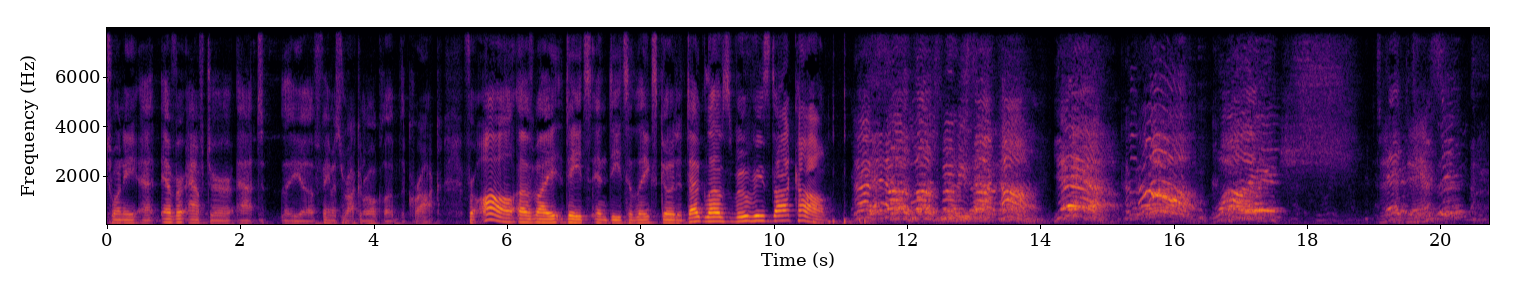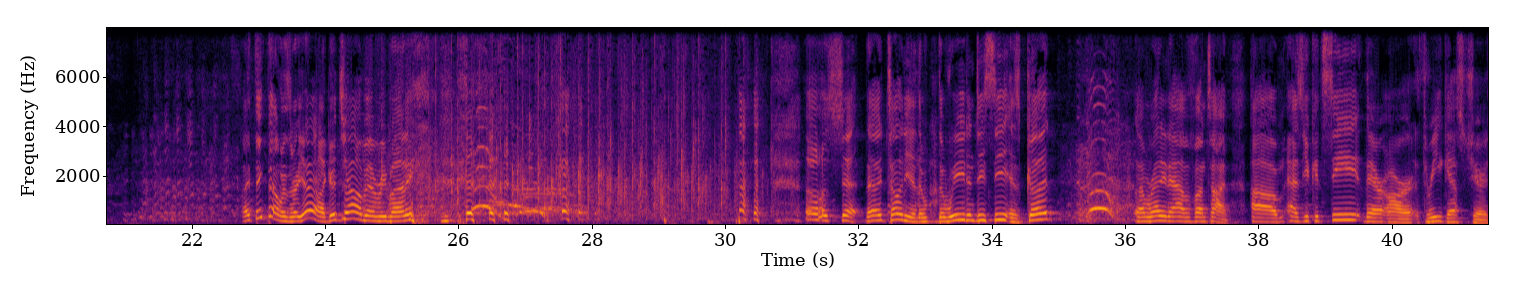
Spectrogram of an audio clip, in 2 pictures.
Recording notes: Live from The Improv in Washington D.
